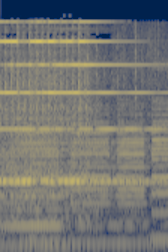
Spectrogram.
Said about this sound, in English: Until later that afternoon, the phone rings.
